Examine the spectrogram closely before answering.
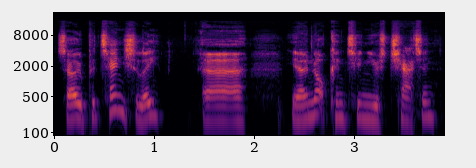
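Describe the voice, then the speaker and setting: A man's voice: high-pitched, fairly even intonation, unhurried, dry recording. A man casually presenting a hands-on product demonstration, chatty and explanatory, repeating points for emphasis. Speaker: amateur radio hobbyist presenting a gear review.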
